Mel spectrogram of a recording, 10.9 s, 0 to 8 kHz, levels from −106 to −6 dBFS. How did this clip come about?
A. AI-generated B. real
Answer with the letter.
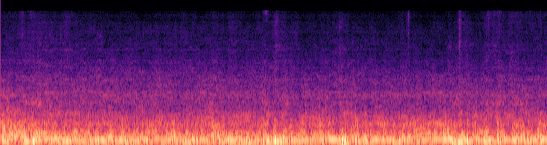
A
